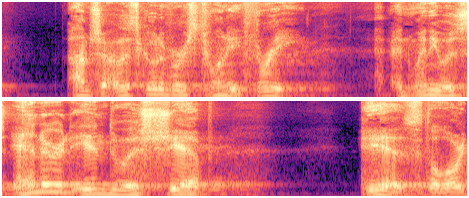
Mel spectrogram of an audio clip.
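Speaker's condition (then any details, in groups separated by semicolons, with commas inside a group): Laryngeal cancer after radiation, growth on voice box treated with radiation and chemotherapy; a little over a year since discovery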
